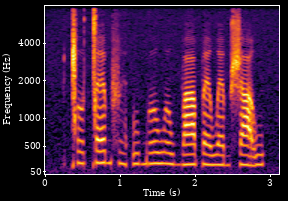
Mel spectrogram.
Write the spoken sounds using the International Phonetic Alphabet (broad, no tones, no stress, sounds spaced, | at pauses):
ǁ ɤ ǀ ɛ b f ɛ̤ ʔ u b ɤ w ɤ w b a p ɛ w ɛ b ʃ a w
